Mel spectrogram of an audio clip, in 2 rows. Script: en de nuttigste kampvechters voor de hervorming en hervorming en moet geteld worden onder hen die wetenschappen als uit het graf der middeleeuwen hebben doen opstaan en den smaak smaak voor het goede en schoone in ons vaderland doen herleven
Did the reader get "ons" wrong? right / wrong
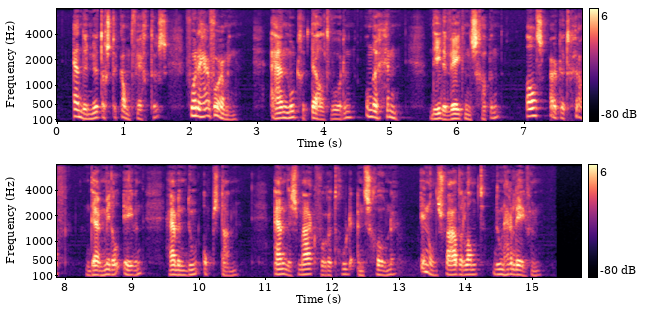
right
